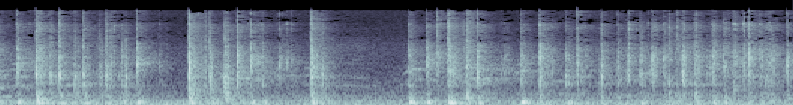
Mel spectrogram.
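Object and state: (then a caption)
Plastic mechanical keyboard. A black RGB-backlit tenkeyless plastic mechanical keyboard with plastic keycaps, resting on a wooden desk, is typed on quickly with the fingertips of both hands. A rapid stream of sharp, bright clicks and clacks comes with a low thud under each stroke, with a few brief pauses. The hits crowd close together, and each one dies away almost at once.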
